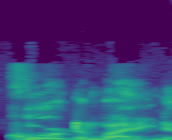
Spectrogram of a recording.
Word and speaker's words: Coeur d'Alene: I think I pronounced it. It's called Coeur d'Alene.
